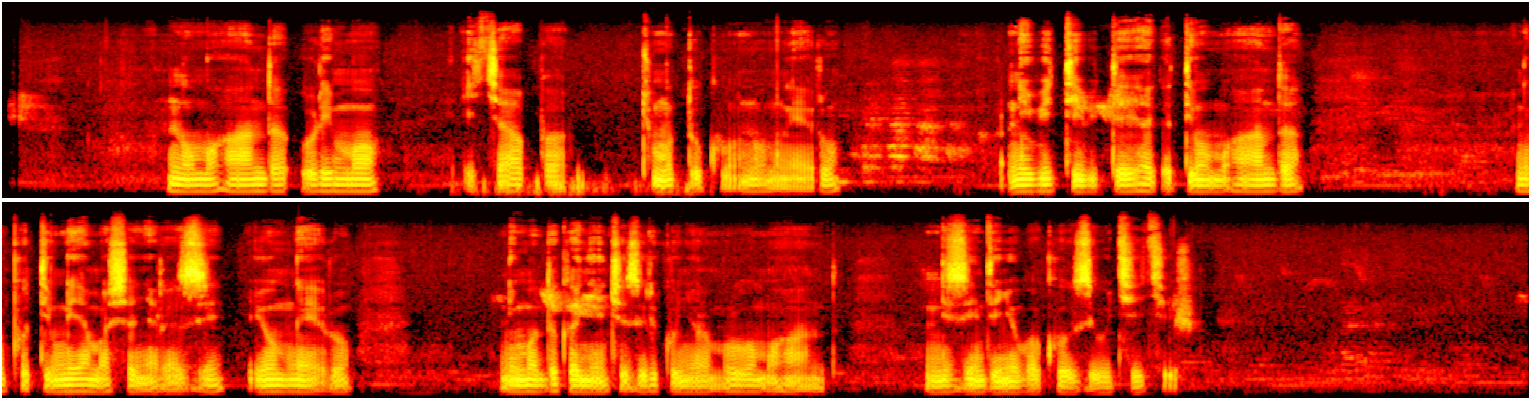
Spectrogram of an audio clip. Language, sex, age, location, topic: Kinyarwanda, male, 18-24, Kigali, government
